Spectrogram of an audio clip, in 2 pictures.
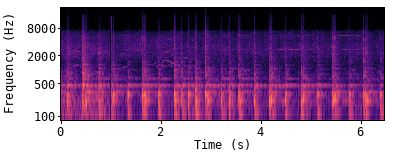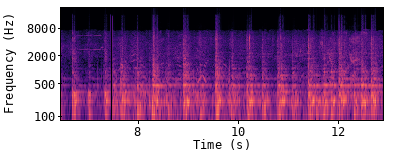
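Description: Aztec dance drumming: drum beats in a steady fast rhythm, about three a second, over a steady held tone, with voices underneath.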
